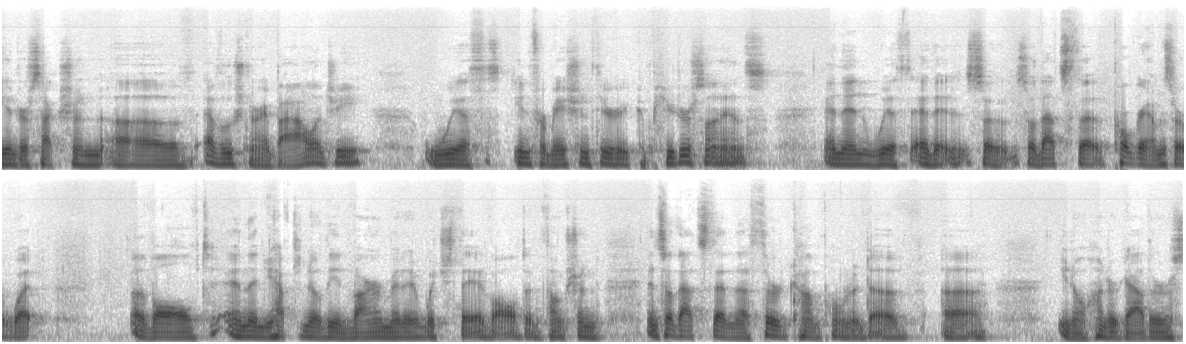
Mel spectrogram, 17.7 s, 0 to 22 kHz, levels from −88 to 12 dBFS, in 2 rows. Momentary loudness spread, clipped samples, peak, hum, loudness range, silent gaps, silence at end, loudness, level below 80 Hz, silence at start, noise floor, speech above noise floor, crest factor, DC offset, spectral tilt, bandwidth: 6 LU; under 0.1%; -6 dBFS; none; 2 LU; none; 0 s; -21 LUFS; -36 dBFS; 0 s; -46 dBFS; 27 dB; 14 dB; under 0.1%; -7.5 dB/octave; 17 kHz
